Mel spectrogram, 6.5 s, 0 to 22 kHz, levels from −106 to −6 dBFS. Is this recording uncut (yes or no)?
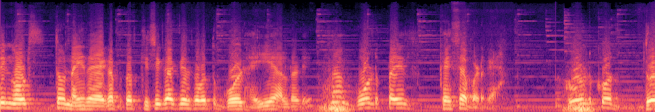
no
